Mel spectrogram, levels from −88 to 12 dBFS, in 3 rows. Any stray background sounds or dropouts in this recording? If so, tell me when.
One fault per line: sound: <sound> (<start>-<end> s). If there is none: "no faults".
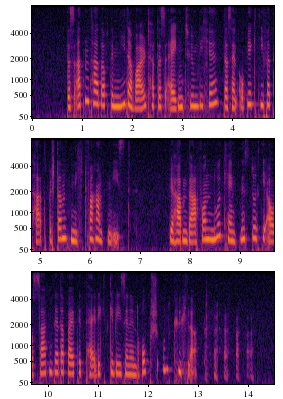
sound: laugh (13.1-14.1 s)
